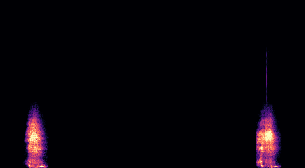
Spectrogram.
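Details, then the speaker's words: Female sneezing in a series after trying to stifle them: two sharp, hissing sneezes about four and a half seconds apart, with silence between. "Try to stop it. It was really hard."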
